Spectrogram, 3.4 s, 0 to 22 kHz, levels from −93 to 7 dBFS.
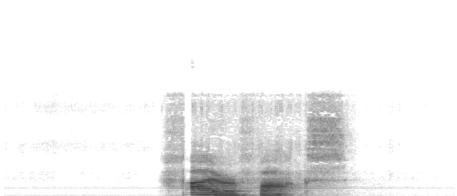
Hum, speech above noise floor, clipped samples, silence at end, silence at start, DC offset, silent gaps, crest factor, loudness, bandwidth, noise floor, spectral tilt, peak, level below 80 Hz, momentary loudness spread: none; 57 dB; under 0.1%; 0.85 s; 1.25 s; under 0.1%; none; 20 dB; -22 LUFS; 12 kHz; -80 dBFS; -5.5 dB/octave; -6 dBFS; -72 dBFS; 19 LU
